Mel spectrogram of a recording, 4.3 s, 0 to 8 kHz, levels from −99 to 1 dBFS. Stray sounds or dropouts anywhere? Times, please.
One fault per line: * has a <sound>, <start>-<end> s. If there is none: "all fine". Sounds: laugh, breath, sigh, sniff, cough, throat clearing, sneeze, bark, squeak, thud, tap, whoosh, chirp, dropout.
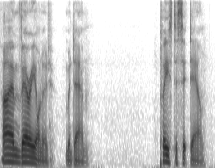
all fine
